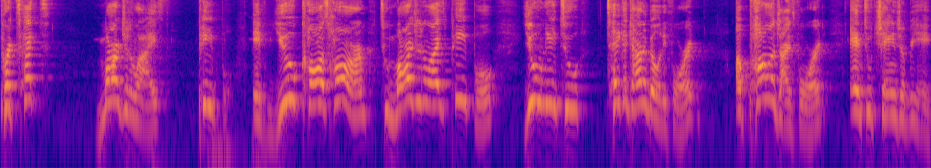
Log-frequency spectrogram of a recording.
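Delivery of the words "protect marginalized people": slow, deliberate, spelled out word by word. Repeating their goal to the person addressed, said slowly. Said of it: "I will say it slowly for you".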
